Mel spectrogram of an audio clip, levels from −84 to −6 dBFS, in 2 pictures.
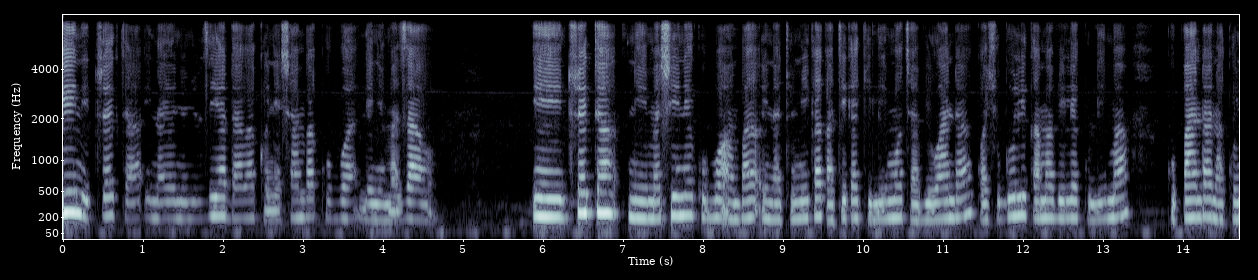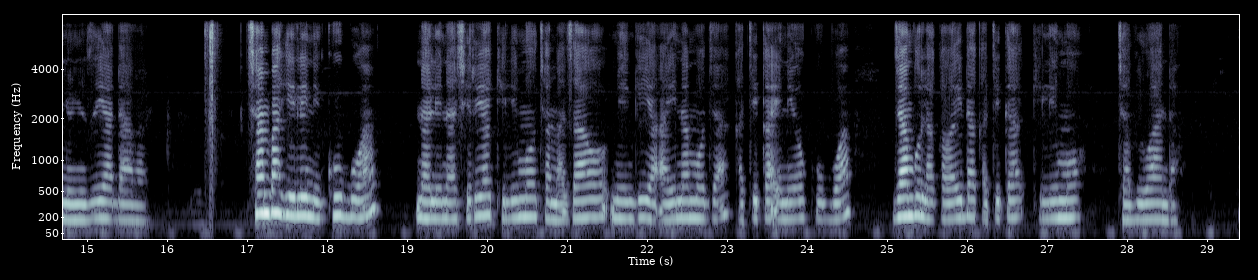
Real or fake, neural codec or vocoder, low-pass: real; none; 7.2 kHz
